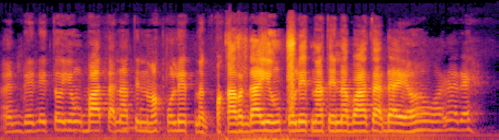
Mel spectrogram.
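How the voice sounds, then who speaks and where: A woman's voice: medium pitch, flat delivery, brisk, a little hiss or hum. A Filipino mother with a Visayan accent, chatting casually on a home vlog and cooing to her baby. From Philippines. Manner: chatty, mixes languages, coos at the baby. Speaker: vlogger and mother. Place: family home indoors.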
